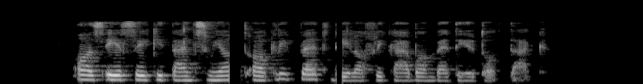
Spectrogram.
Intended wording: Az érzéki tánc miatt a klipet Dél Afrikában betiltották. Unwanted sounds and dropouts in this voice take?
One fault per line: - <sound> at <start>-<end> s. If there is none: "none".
- dropout at 2.3-2.4 s
- dropout at 3.4-3.4 s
